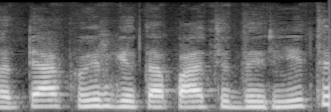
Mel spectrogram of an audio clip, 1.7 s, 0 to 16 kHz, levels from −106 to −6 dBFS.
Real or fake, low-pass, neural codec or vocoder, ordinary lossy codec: fake; 14.4 kHz; codec, 44.1 kHz, 7.8 kbps, Pupu-Codec; AAC, 48 kbps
